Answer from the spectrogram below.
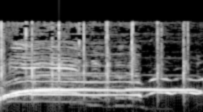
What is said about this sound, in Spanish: Bueno, ahora sí, démosle la bienvenida a nuestra invitada. Sí, vamos a hacer el aplauso casero.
